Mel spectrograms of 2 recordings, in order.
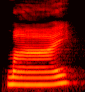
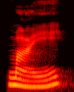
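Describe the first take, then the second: First: The syllable is said on a high tone. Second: The syllable is said on a rising tone. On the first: It means wood. "high ไม้ wood" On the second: It means silk. "rising ไหม silk"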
